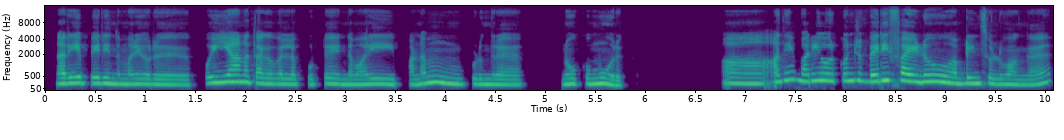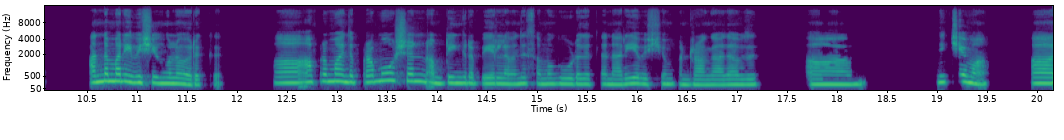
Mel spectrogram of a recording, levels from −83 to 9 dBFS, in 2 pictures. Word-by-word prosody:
நெறைய 220 Hz, +2 st, +4 dB
பேரு 225 Hz, 0 st, +2 dB
இந்தமாரி 195 Hz, -1 st, 0 dB
ஒரு 185 Hz, -1 st, -1 dB, 0.4 s
பொய்யான 260 Hz, +4 st, +4 dB
தகவல 200 Hz, -3 st, 0 dB
போட்டு, 185 Hz, +2 st, -7 dB
இந்தமாரி 185 Hz, +1 st, 0 dB, 0.3 s
பணம் 215 Hz, +8 st, +1 dB, 0.3 s
புடுங்குற 190 Hz, -1 st, -1 dB, 0.7 s
நோக்கமும் 200 Hz, +1 st, +1 dB
இருக்கு. 160 Hz, 0 st, -7 dB, 0.9 s
ஆ -, -, 0 dB, 0.5 s
அதேமாரி 315 Hz, -1 st, +1 dB
ஒரு 305 Hz, -, +1 dB
கொஞ்சம் 310 Hz, -1 st, +1 dB
வெரிஃபைடும் 285 Hz, -3 st, +5 dB
அப்பிடின்னு 220 Hz, +1 st, +1 dB
சொல்லுவாங்க. 190 Hz, -3 st, -2 dB, 0.7 s
அந்தமாரி 295 Hz, +1 st, +4 dB
விஷயங்களும் 220 Hz, -4 st, +2 dB
இருக்கு. 175 Hz, 0 st, -8 dB, 0.6 s
ஆ -, -, -3 dB, 0.3 s
அப்புறமா 290 Hz, +2 st, 0 dB
இந்த 260 Hz, -1 st, +2 dB
ப்ரமோஷன் 300 Hz, +2 st, +1 dB
அப்டிங்கிற 225 Hz, 0 st, 0 dB
பேர்ல 215 Hz, -1 st, 0 dB
வந்து, 215 Hz, +2 st, -1 dB
சமூக 205 Hz, 0 st, -2 dB
ஊடகத்தில 195 Hz, 0 st, -4 dB
நெறைய 200 Hz, +3 st, 0 dB
விஷயம் 195 Hz, +1 st, -5 dB
பண்றாங்க. 180 Hz, -1 st, -3 dB
அதாவது 185 Hz, 0 st, -2 dB, 0.6 s
ஆ -, -, +1 dB, 1.3 s
நிச்சயமா! 260 Hz, -3 st, +1 dB, 0.5 s
ஆ -, -, +3 dB
215 Hz, 115 wpm, -23 LUFS, 195-265 Hz, 1.3 s, வெரிஃபைடும்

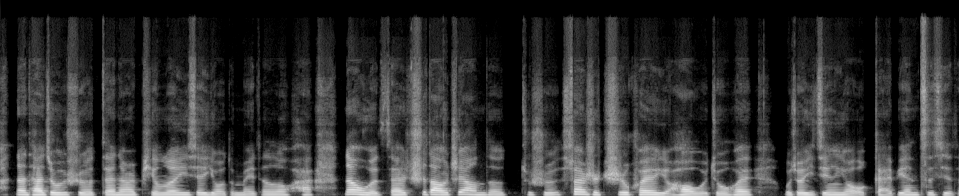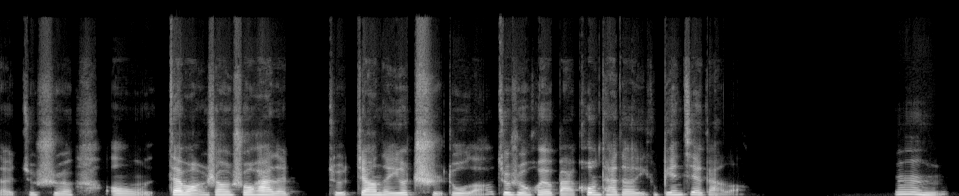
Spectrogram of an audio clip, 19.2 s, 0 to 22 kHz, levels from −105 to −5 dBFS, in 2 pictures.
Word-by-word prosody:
那 220 Hz, -1 st, +4 dB
他 210 Hz, 0 st, +6 dB
就 205 Hz, -1 st, +2 dB
是 195 Hz, -2 st, -2 dB
在 200 Hz, -1 st, +1 dB
那 195 Hz, 0 st, +2 dB
儿 195 Hz, -, +1 dB
评 190 Hz, -1 st, -3 dB
论 200 Hz, +1 st, +2 dB
一 -, -, 0 dB
些 200 Hz, 0 st, 0 dB
有 185 Hz, -1 st, -2 dB
的 185 Hz, -, -11 dB
没 185 Hz, 0 st, -4 dB
的 190 Hz, +2 st, -8 dB
的 195 Hz, 0 st, -1 dB
话， 195 Hz, 0 st, -6 dB, 0.3 s
那 250 Hz, -1 st, +5 dB
我 200 Hz, -3 st, +2 dB
在 205 Hz, +2 st, 0 dB
吃 235 Hz, +3 st, -5 dB
到 220 Hz, -3 st, +6 dB
这 245 Hz, +4 st, -3 dB
样 220 Hz, -3 st, +1 dB
的 195 Hz, -1 st, -4 dB, 0.2 s
就 205 Hz, -, -10 dB
是 200 Hz, +1 st, -5 dB
算 260 Hz, +3 st, +2 dB
是 220 Hz, -3 st, -1 dB
吃 215 Hz, +1 st, 0 dB
亏 215 Hz, -1 st, +3 dB
以 185 Hz, -, 0 dB
后， 185 Hz, +1 st, +2 dB
我 185 Hz, 0 st, -4 dB
就 185 Hz, 0 st, -4 dB
会 190 Hz, 0 st, +1 dB, 0.3 s
我 -, -, -4 dB
就 195 Hz, -, +2 dB
已 195 Hz, -1 st, +2 dB
经 195 Hz, +1 st, -1 dB
有 180 Hz, -2 st, -2 dB
改 180 Hz, -2 st, -4 dB
变 195 Hz, +2 st, -1 dB
自 200 Hz, 0 st, -5 dB
己 190 Hz, -2 st, -6 dB
的， -, -, -10 dB
就 190 Hz, -, -9 dB
是， 190 Hz, 0 st, -6 dB, 0.4 s
嗯 175 Hz, -4 st, -3 dB, 0.2 s
在 215 Hz, -, +9 dB
网 190 Hz, 0 st, +4 dB
上 195 Hz, -2 st, +2 dB
说 205 Hz, 0 st, +2 dB
话 205 Hz, -2 st, +7 dB
的 185 Hz, 0 st, -2 dB, 0.4 s
就 195 Hz, -1 st, -3 dB
这 210 Hz, -, +3 dB
样 200 Hz, -1 st, +5 dB
的 190 Hz, -1 st, 0 dB
一 185 Hz, -, +1 dB
个 200 Hz, -, +4 dB
尺 -, -, -2 dB
度 185 Hz, 0 st, -3 dB
了， 250 Hz, +6 st, -9 dB
就 210 Hz, -, +3 dB
是 200 Hz, -1 st, 0 dB
会 190 Hz, +1 st, 0 dB
把 185 Hz, -1 st, -1 dB
控 215 Hz, +4 st, +2 dB
它 210 Hz, -2 st, -1 dB
的 190 Hz, -1 st, -2 dB
一 -, -, -8 dB
个 200 Hz, -1 st, -17 dB
边 215 Hz, +2 st, -2 dB
界 220 Hz, -2 st, -1 dB
感 -, -, -8 dB
了。 -, -, -18 dB, 1.5 s
嗯。 245 Hz, -4 st, -3 dB
195 Hz, 245 characters per minute, -23 LUFS, 190-210 Hz, 1.5 s, 在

